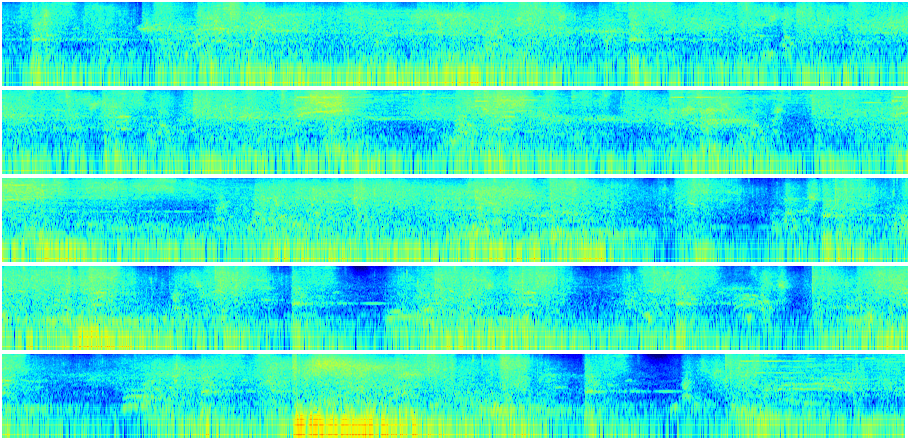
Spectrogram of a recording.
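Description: Spell effects whoosh and clash in a fantasy battle.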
